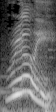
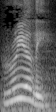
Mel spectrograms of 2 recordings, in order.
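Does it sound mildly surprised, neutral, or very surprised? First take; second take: mildly surprised; neutral. First: The word rises gently, sounding only mildly surprised. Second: The word is said plainly, with no surprise. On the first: The speaker checks if it's true without much surprise. "không cần phải quá nhấn mạnh, tức là không quá ngạc nhiên ấy" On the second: The word is simply being read. "Đó là một từ khi đọc bình thường"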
